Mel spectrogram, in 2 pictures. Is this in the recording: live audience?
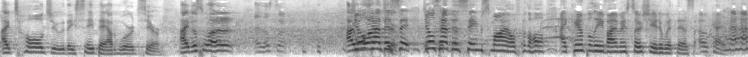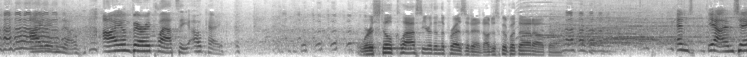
yes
